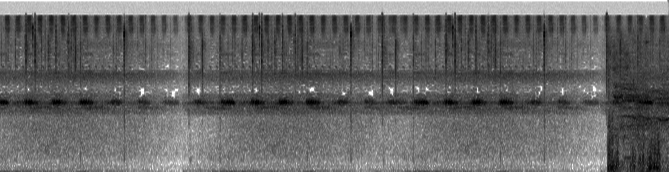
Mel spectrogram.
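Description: Steady rhythmic chirping of insects, like crickets, at about two and a half chirps a second, with fainter high clicks. About nine seconds in, a louder, noisier sound cuts in over it.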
